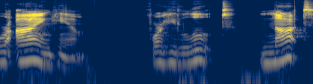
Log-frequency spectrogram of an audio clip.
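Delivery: ordinary delivery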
